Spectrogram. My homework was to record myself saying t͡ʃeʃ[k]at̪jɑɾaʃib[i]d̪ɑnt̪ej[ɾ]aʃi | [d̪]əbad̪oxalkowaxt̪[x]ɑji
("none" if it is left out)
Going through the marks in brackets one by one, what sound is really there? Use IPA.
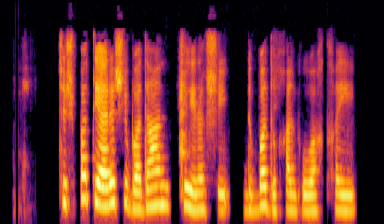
p, a, ɾ, d̪, x

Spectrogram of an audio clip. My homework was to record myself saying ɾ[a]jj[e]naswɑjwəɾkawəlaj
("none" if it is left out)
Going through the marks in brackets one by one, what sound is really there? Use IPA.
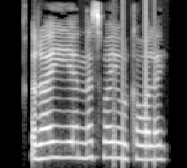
ɑ, e

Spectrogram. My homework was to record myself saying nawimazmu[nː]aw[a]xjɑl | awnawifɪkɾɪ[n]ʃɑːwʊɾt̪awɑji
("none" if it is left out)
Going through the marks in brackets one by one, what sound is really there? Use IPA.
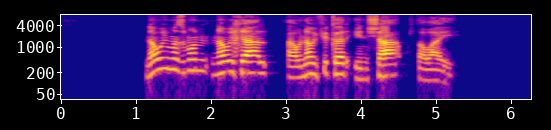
nː, i, n

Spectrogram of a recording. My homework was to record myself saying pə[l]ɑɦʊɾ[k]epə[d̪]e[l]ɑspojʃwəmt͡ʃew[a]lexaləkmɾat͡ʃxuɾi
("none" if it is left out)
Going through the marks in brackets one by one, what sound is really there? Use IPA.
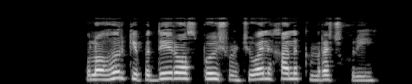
l, k, d̪, ɾ, a

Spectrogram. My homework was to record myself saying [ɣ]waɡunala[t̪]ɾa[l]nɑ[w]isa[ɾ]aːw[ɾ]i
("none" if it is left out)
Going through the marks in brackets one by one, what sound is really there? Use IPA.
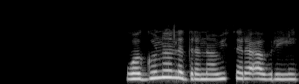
ɣ, d̪, none, w, ɾ, ɾ

